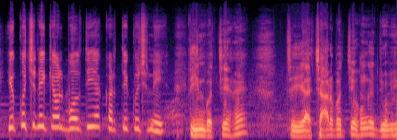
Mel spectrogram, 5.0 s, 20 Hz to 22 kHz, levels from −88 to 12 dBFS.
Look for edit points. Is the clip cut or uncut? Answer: cut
